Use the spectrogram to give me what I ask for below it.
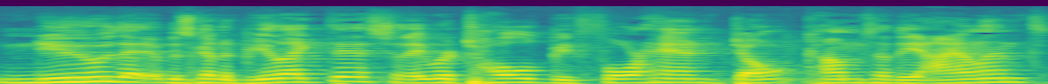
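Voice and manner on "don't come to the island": plain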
